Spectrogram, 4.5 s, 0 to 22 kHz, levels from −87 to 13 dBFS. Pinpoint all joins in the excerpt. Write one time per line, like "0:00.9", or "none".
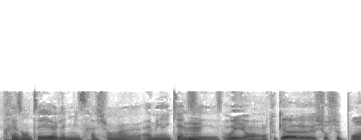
0:02.7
